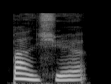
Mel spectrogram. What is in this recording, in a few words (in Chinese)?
"办学", Chinese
